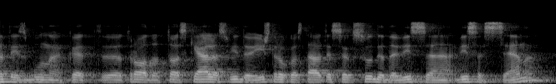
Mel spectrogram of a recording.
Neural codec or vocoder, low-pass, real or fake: none; 7.2 kHz; real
